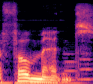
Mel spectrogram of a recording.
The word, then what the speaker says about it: foment: So yeah, foment with the emphasis on the second syllable.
